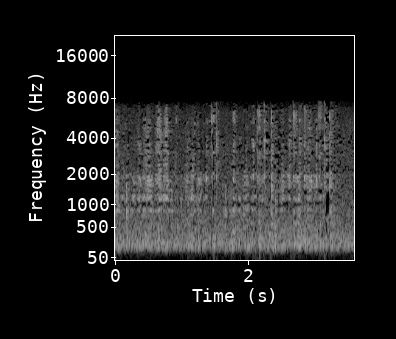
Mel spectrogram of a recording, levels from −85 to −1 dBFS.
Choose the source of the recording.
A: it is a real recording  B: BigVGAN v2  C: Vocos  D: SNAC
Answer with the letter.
A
